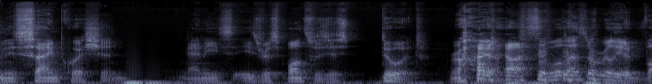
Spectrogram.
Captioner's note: laughs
